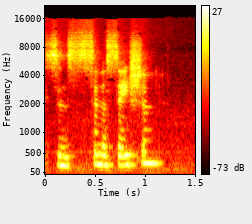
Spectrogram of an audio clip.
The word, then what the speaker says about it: synesthesia: Synesthesia.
